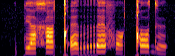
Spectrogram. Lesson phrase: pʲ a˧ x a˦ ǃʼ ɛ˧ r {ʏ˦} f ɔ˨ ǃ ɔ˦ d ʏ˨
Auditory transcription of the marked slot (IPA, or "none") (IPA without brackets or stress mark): ɛ˦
